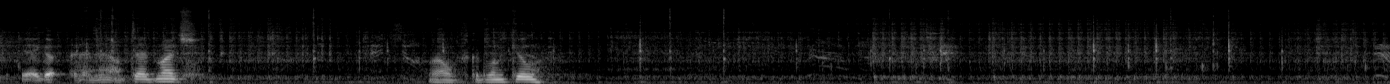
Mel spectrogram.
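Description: Buttons on a game controller click softly.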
